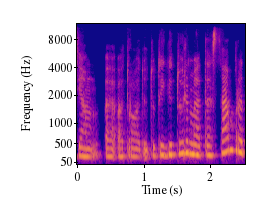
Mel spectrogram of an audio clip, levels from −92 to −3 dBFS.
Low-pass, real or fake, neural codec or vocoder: 10.8 kHz; real; none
